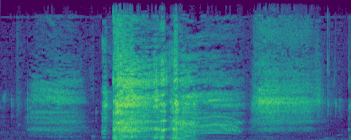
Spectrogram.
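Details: Adult outdoors near a burning cemetery, with smoke and ash in the air, breathing hard and eyes watering, gives a loud, harsh burst of two or three quick coughs: cough from smoke inhalation.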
